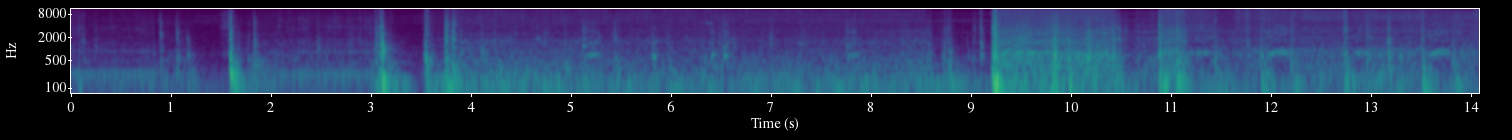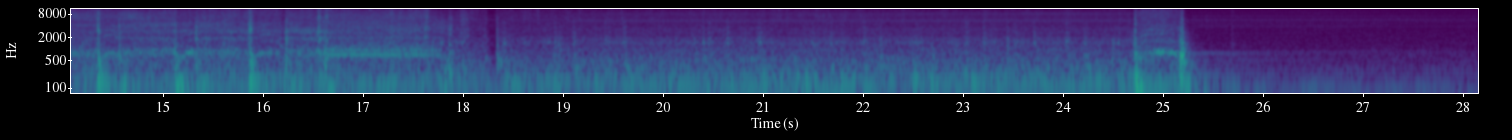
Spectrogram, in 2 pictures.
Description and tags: A recording of a printer printing a diagnostic page. The mic was placed in front of the output tray.
office, printer, printing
